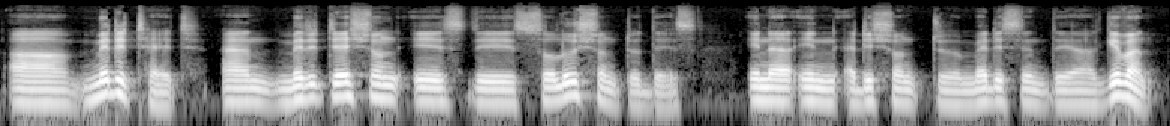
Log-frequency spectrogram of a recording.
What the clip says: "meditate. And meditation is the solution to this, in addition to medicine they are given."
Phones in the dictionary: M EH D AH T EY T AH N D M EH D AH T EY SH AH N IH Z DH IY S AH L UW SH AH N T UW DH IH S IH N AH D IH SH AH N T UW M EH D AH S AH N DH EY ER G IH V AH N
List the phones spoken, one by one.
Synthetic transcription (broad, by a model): M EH D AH T EY T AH N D M EH D AH T EY SH AH N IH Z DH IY S AH L UW SH AH N T UW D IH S IH N AH D IH SH AH N T UW M EH D AH S AH N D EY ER G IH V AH N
